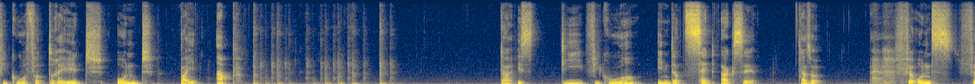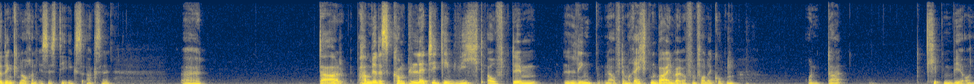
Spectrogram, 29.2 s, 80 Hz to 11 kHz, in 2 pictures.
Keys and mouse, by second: 3.7 Right, 3.9 Right, 4.0 Right, 4.2 Right, 4.6 Right, 4.8 Right, 5.0 Right, 5.2 Right, 5.6 Right, 14.9-16.3 middle drag.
